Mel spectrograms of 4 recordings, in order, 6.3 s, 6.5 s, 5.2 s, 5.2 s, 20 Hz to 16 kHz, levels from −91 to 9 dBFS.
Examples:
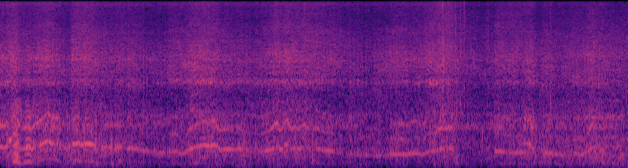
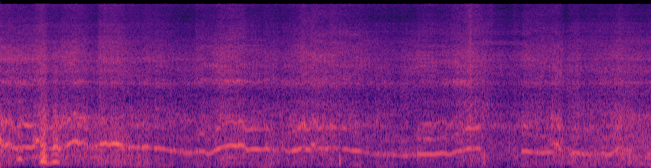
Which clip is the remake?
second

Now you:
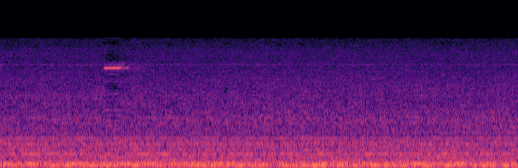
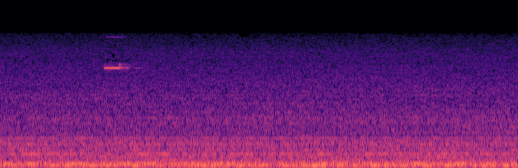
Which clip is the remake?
first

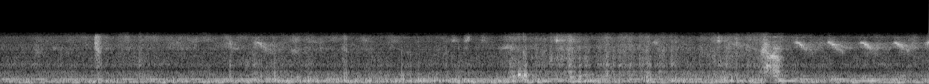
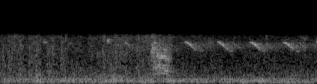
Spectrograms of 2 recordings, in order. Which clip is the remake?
first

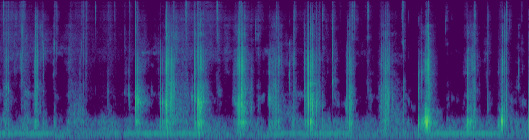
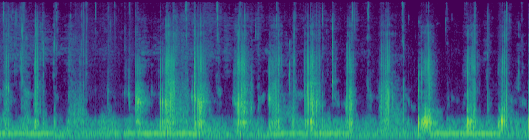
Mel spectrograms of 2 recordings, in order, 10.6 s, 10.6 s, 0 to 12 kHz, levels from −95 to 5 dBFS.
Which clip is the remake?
first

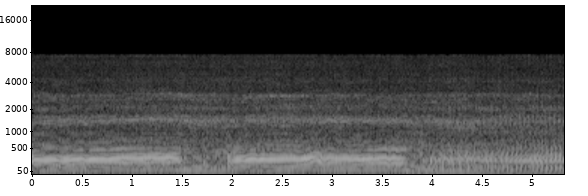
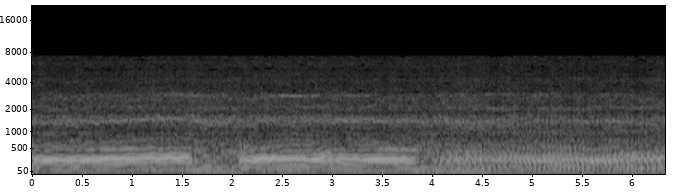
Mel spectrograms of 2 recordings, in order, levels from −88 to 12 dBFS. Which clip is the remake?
second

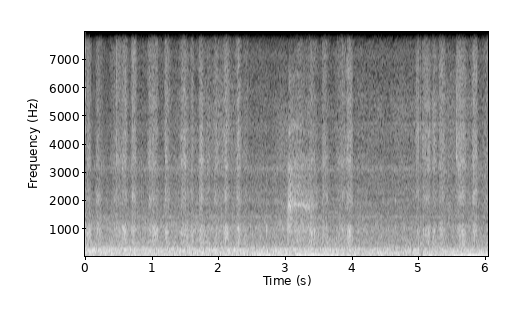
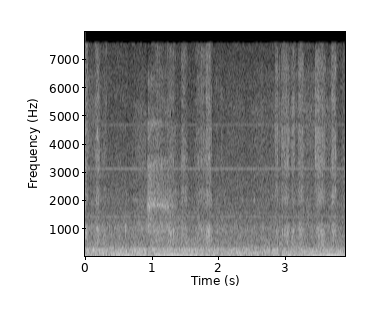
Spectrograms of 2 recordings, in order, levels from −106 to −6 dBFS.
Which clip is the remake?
first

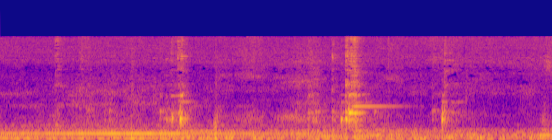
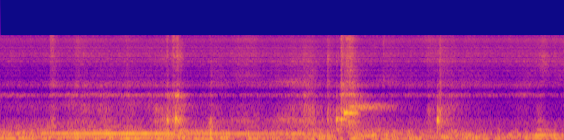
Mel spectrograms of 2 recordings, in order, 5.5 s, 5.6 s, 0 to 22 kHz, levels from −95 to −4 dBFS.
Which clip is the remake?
second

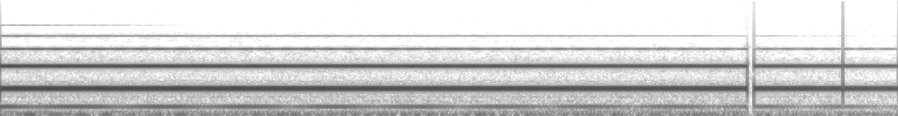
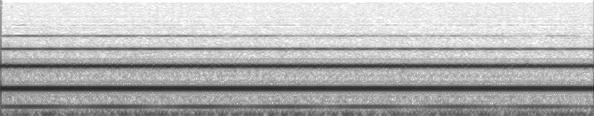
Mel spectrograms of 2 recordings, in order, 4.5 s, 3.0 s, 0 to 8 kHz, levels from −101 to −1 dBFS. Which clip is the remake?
second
